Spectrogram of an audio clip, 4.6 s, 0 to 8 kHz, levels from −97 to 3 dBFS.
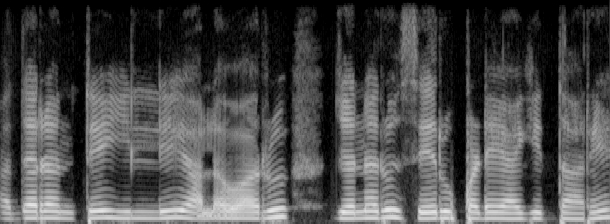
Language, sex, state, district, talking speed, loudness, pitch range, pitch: Kannada, female, Karnataka, Raichur, 80 wpm, -15 LUFS, 220-240 Hz, 230 Hz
